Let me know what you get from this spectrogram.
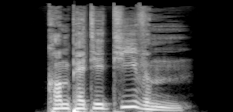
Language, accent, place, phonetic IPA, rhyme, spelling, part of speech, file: German, Germany, Berlin, [kɔmpetiˈtiːvm̩], -iːvm̩, kompetitivem, adjective, De-kompetitivem.ogg
- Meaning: strong dative masculine/neuter singular of kompetitiv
